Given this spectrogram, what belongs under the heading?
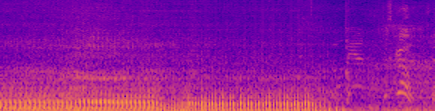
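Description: An Aprilia motorcycle engine chugs loudly up close with a pulsing exhaust beat that falters and stops as it stalls, followed by people talking.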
